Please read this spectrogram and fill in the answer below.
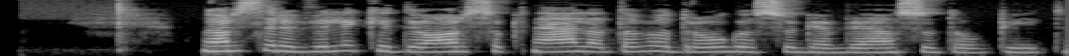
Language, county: Lithuanian, Vilnius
